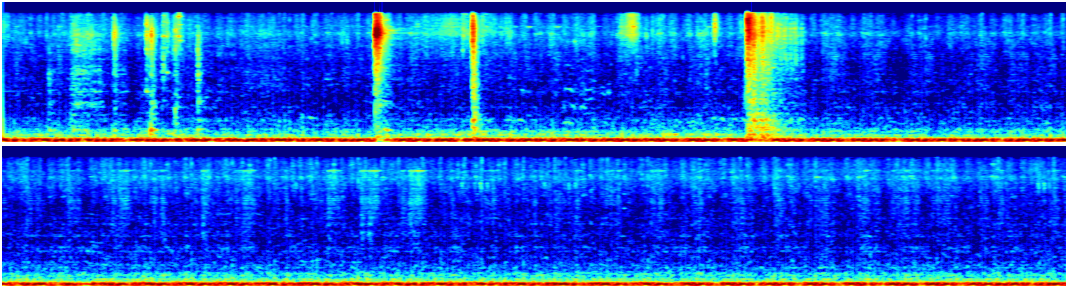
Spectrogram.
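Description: Vehicle engine idling, heard from inside the cab as a steady deep rumble, with a few sharp knocks in the first six seconds.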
